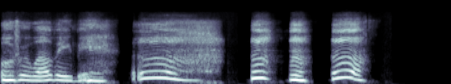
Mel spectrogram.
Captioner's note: yawning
